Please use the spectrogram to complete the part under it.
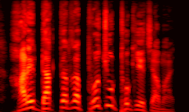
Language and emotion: Bengali, angry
